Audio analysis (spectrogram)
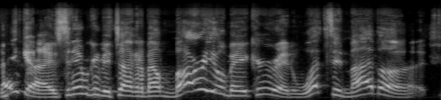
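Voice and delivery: manic video game announcer voice. Recalling how commenters described his old voice: crackhead video game announcer voice. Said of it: "Dreamcast guy's voice is like a crackhead video game announcer".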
